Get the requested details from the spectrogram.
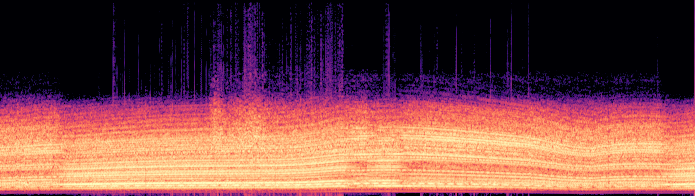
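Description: A motorcycle engine whines steadily, its pitch rising and falling.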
